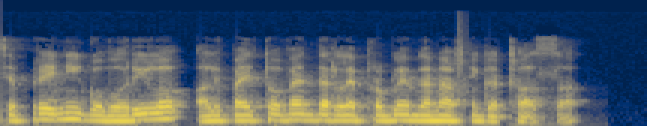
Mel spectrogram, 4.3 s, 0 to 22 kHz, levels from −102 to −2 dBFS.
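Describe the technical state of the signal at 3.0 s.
A short, irregular burst of crackle and scratching cuts through the speech from 3.03 to 3.10 s, right after "je to vendarle problem". This is loose connector crackle: a worn or dirty contact rapidly makes and breaks, chopping the signal into fragments.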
